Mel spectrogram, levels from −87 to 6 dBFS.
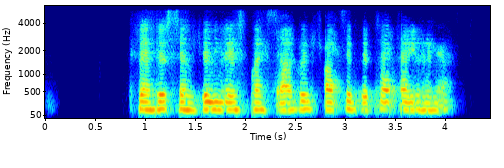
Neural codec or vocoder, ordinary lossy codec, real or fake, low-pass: codec, 16 kHz, 0.5 kbps, FreqCodec, smaller model; AAC, 48 kbps; fake; 5.4 kHz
